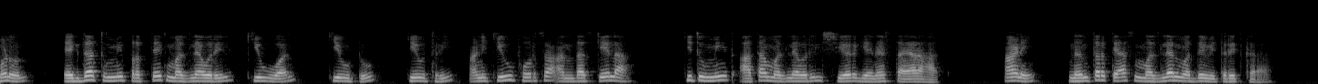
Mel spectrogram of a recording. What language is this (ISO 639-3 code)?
mar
